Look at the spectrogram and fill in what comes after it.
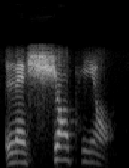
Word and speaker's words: Le Champion: You're saying it wrong because he's saying it like he's a French person from Quebec. So it's Le Champion. Okay? And that's how he says it. Nobody else says it like he does.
